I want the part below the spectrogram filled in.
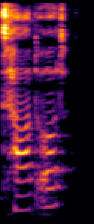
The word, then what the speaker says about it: Tatort: He was on German TV shows Derek and, I'm going to butcher this, to Tort. – Do you want me to say it? – Yes, please. – So that TV show is called Tatort, which is basically just crime scene in German.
